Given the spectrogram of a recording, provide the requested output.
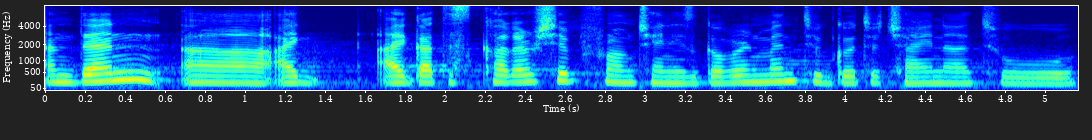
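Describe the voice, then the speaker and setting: Speaking with an Arabic accent, a woman holds a medium pitch. She keeps a moderate pace and fairly even intonation. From Egypt. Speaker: marketing professional and polyglot. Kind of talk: interview. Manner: hesitant, many fillers.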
